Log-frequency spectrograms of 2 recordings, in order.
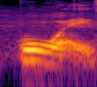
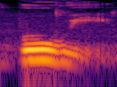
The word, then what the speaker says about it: buoy: These three pronounce boy. So here in Belfast, they pronounce them boy, but America pronounce it buoy, right?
